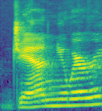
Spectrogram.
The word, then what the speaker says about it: January: some help here so for January we have first syllable stress so Jan it's the J sound it's the a black cat vowel so Jan and then in this case letter U says U so not just the u sound but a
